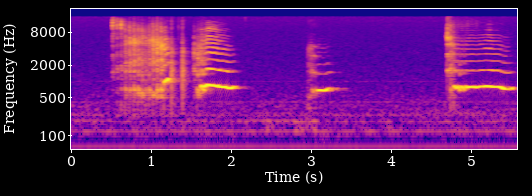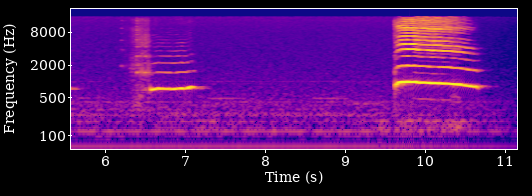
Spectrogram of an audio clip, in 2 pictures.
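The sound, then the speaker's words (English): An eastern screech owl gives a harsh, raspy screech call, then a chuckle rattle of five shorter quavering, wavering calls with pauses between them. The calls are fairly loud, with no other sounds. “That call is labeled on the album as screech call and chuckle rattle.”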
